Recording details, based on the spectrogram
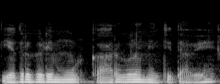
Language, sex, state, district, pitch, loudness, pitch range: Kannada, male, Karnataka, Bidar, 110 Hz, -15 LUFS, 105-115 Hz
